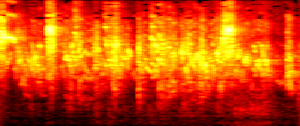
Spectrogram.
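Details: Dense squawking chatter of pet budgies, rasping chirps overlapping throughout, with a faint low hum late on.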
